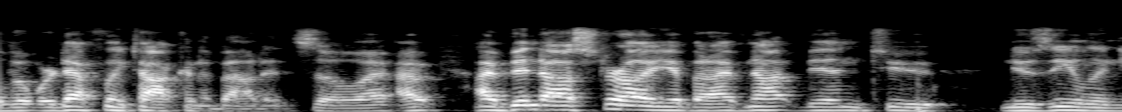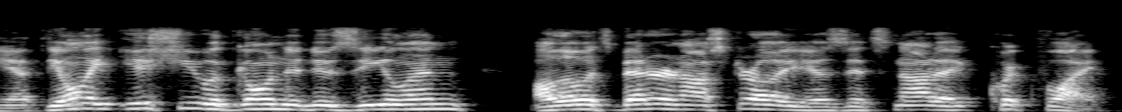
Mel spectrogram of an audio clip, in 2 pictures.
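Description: A middle-aged American man hosts an interview podcast. His voice sits at a medium pitch, and he speaks conversationally as he puts questions to his guest. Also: a bit bright. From Washington State, United States.

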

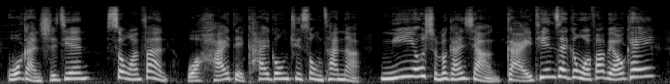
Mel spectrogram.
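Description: A young single mother in a radio drama, high and very animated. She is a feisty, defensive woman with a Singaporean accent. She protests in short, snappy bursts, proud and exasperated. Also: moderate pace, dry recording.

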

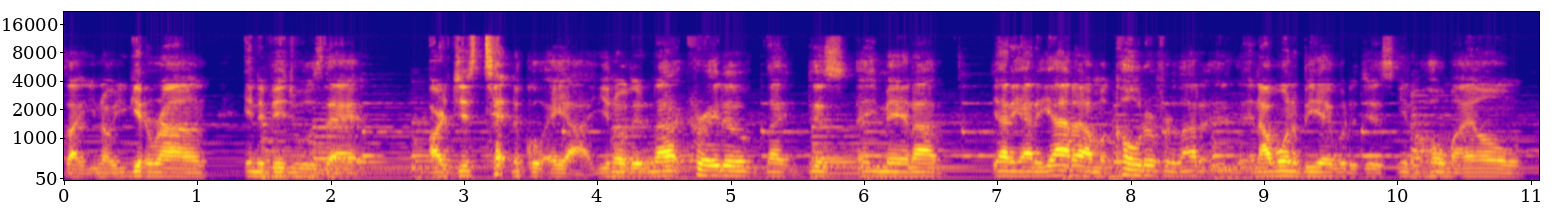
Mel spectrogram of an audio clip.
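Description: A man with a low voice chats as a podcast guest. His delivery is informal and halting, full of conversational filler, and music plays clearly behind him. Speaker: podcast guest, comedian and AI artist. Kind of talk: casual chat.

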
